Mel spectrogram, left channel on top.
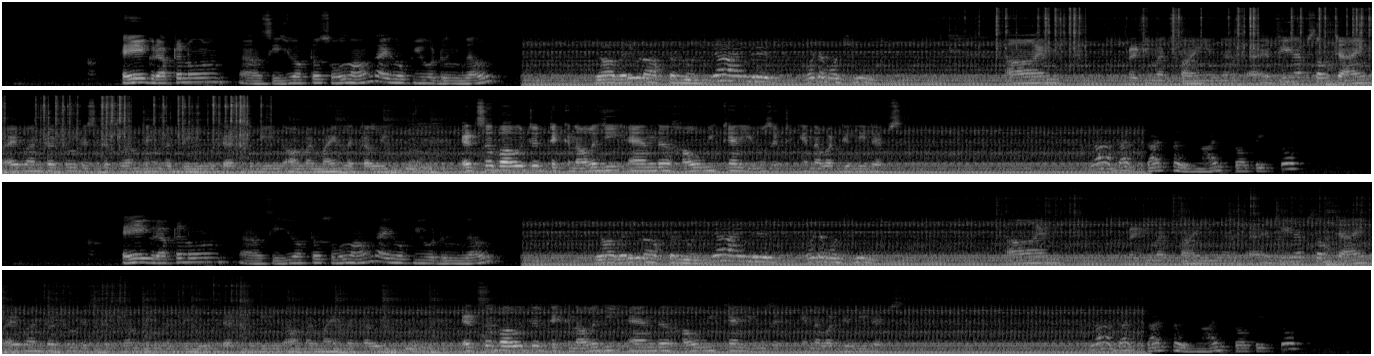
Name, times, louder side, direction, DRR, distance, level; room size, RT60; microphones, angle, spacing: voice 1, 1.2-4.9 9.5-9.6 10.0-10.6 11.3-22.7, left 3 dB, 85° left, 0.8 m, -34 dB
sound 1, 5.2-25.1, equal, 5° right, 0.5 m, -37 dB
voice 2, 5.9-8.8 24.6-26.6, left 1 dB, 50° left, 1.8 m, -33 dB
sound 2, 9.4-10.8 11.1-12.6 12.9-16.4, left 15 dB, 70° left, 0.3 m, -41 dB
sound 3, 11.3-19.3, equal, 50° right, 1.7 m, -41 dB
8.9 x 4.7 x 2.8 m
head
